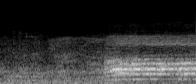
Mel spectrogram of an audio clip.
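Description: A mixed choir begins to sing.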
